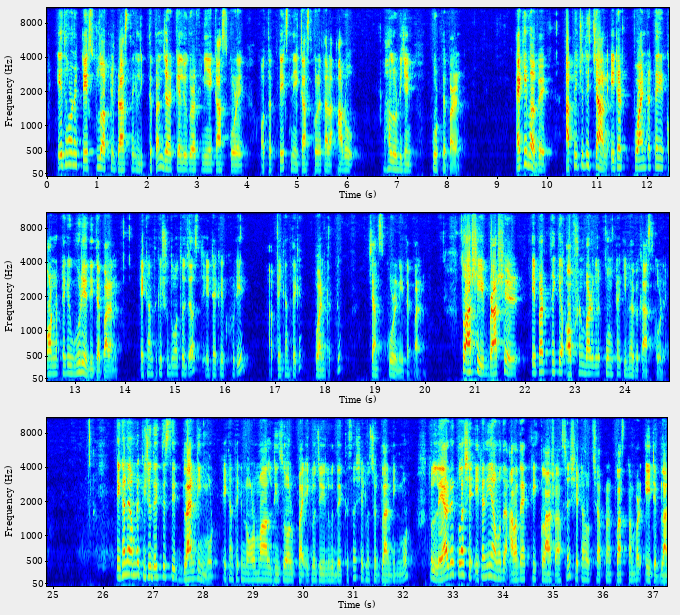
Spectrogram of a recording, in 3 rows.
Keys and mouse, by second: 0.1 ctrl+z, 1.2 ctrl+alt+z, 2.6 ctrl+alt+z, 3.1 ctrl+alt+z, 4.1 ctrl+z, 5.1 ctrl+z, 5.6 ctrl+z, 6.1 ctrl+z, 10.2 click, 11.0 click, 11.6 click, 14.4 click, 15.4 click, 17.1 click, 20.7 click, 23.7 click, 28.0 click, 34.7 click.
